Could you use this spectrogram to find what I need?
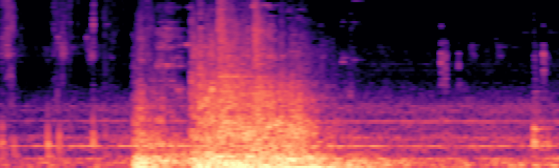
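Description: A heavy metal door swings open with a loud rumble.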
